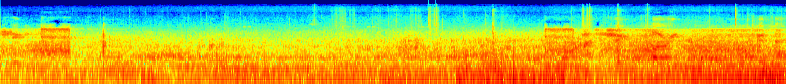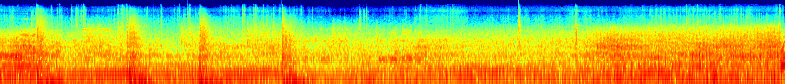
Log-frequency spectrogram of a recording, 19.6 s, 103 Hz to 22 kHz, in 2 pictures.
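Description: A Westland WAH-64D Longbow Apache AH1 attack helicopter of the British Army flies a display at an airshow, its steady rotor and engine roar filling the air at a distance, overlaid by a commentator's amplified voice.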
